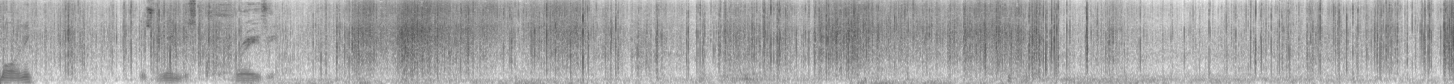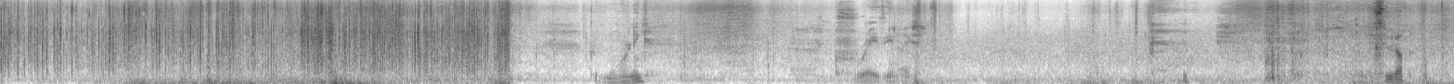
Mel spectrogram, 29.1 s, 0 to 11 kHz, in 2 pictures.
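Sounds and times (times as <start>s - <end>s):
tent fabric crackling: 0.0s - 20.0s, 21.2s - 22.5s, 26.8s - 29.0s
rain pattering on tent: 0.0s - 20.2s, 26.8s - 29.0s
wind gusts buffeting microphone: 2.5s - 13.2s, 15.6s - 19.7s, 23.4s - 26.8s.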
